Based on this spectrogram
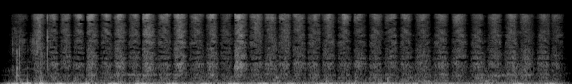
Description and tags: mySound MES Hamas
mySound, Spain, Barcelona, Mediterania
